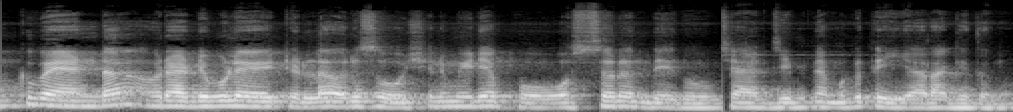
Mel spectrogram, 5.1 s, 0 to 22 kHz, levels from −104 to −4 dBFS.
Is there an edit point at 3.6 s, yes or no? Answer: yes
